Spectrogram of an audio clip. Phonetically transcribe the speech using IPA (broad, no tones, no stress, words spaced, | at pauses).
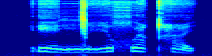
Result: ɾʲe ŋ͡ǀiχʷiqʰi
